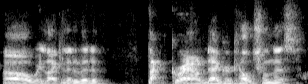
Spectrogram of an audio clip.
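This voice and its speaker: A man's voice: medium pitch, little pitch movement, fast talker, bright, forceful tone. A man with an English accent hosting a casual, bantering online interview over a video call. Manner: jokey, bantering. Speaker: host. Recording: slightly dull, lo-fi call audio.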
